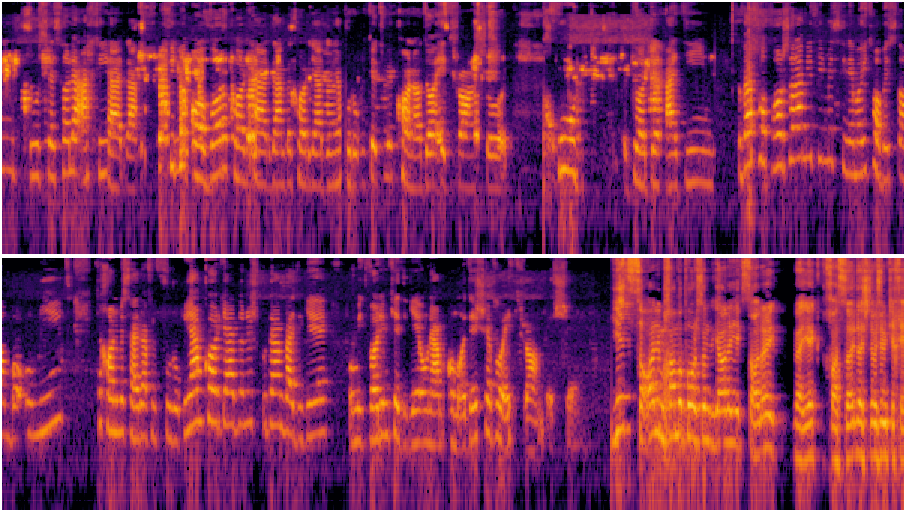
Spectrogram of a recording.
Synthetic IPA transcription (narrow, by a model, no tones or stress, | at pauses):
id̪ose̞sɒːleʔæxiɾæɾd̪æmfilmeʔɒːvɒːɾokʰɒːɾcʰæɾd̪æmbe̞kʰɒːɾɟæɾd̪ɒːnefoɾuːɣiːcʰe̞t̪ʰuje̞kʰɒːnɒːd̪ɒːe̞cʰɾɒːnʃod̪̥̚ | xuːbd͡ʒɒːd̪eɡæd̪iːm | væpopʰɒːɾsoɾæmjefilme̞siːne̞mɒːit̪ʰɒːbe̞st̪ɒːnbɒːʔomiːd̪̥ | cʰe̞xɒːnume̞sæd̪æfifuɾuːɣiæmkʰɒːɾɟæɾd̪ɒːne̞ʃb̥uːd̪ænvæd̪iɟe̞ | o̞miːd̪vɒːɾiːmcʰe̞d̪iɟe̞uːnæmɒːmɒːd̪e̞ʃevoe̞cʰɾɒːmbe̞ʃe̞̰ | jecsoʔɒːlimixɒmbe̞pʰoɾsimd̪iɟehɒːlɒjecsoːlɒi | væjecxɒːst̪ɒːjiːd̪ɒʃt̪ebɒːʃimcʰexe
